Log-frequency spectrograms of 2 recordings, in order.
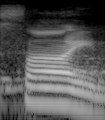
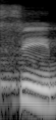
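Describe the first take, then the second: First: The vowel is a long eye sound. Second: The vowel is a long ee sound. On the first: The speaker calls it right. "it's a sine" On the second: The speaker calls it wrong. "don't mem how do you call pronounce like seen"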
